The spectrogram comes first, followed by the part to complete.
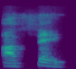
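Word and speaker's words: afay: a word in the Nuwaubic that we call afe, A-F-A-Y, afe, afe.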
